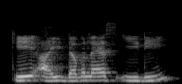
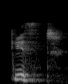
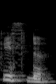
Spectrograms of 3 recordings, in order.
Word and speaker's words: kissed: Bereaved, K-I-S-S-E-D, kissed. The final sound of this word is t and not d. It is not kissed, it is kissed.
